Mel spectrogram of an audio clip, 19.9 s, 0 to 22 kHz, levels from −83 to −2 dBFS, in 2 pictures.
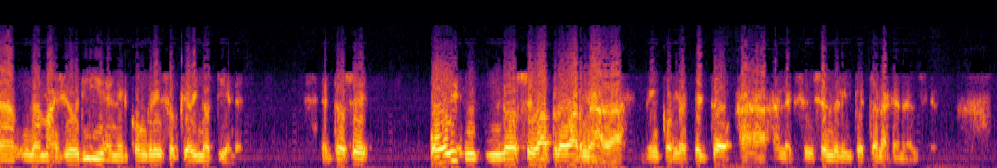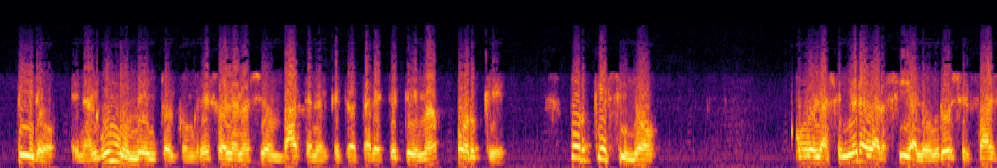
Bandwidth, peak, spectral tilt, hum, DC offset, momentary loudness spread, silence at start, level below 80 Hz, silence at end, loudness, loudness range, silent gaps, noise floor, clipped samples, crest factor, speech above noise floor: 10 kHz; 0 dBFS; -6 dB/octave; none; under 0.1%; 9 LU; 0 s; -42 dBFS; 0 s; -10 LUFS; 4 LU; none; -48 dBFS; under 0.1%; 10 dB; 38 dB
